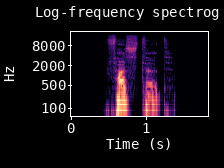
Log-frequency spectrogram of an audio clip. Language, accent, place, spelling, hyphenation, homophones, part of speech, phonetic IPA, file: German, Germany, Berlin, fasstet, fass‧tet, fastet, verb, [ˈfastət], De-fasstet.ogg
- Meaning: inflection of fassen: 1. second-person plural preterite 2. second-person plural subjunctive II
